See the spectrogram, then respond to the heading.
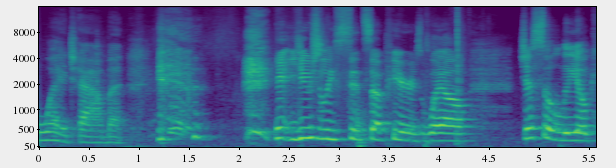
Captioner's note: laughs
